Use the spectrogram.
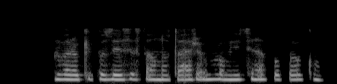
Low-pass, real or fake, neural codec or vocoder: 5.4 kHz; fake; codec, 16 kHz, 4 kbps, FreqCodec, larger model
